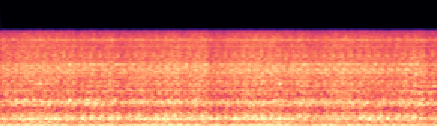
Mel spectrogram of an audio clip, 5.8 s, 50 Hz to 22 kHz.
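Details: 2005 Subaru Legacy GT engine at its first start after a DIY rebuild, fuel nearly empty, no leaks seen, with some exhaust smoke expected from debris burning off. Smooth, steady low idle with an even beat and no knocks, ticks or misses: normal idle.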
